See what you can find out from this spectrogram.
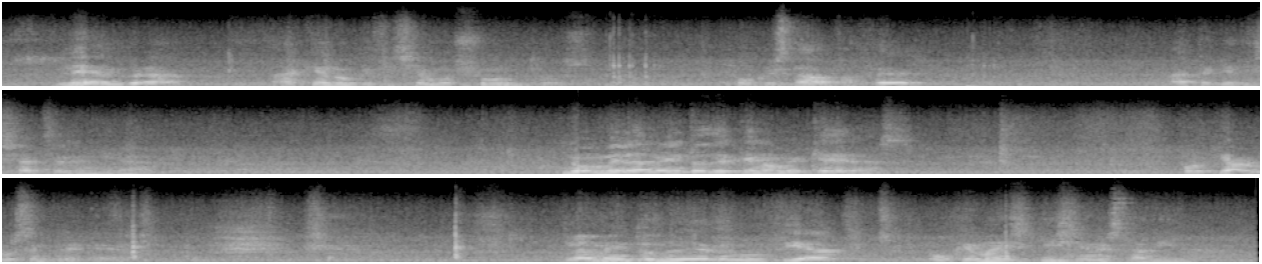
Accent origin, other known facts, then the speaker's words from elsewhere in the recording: Vilanova, Galicia, Spain; É curioso, porque eu son de Vilasnova, que é o concello de Vila García da Arousa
